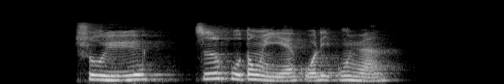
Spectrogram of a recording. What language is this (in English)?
Chinese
